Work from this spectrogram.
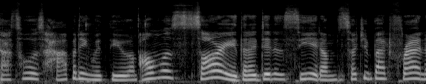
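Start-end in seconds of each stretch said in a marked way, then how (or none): none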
